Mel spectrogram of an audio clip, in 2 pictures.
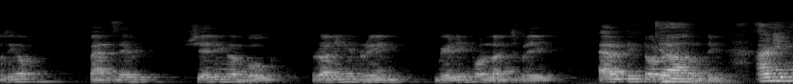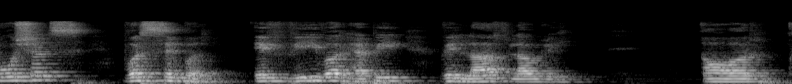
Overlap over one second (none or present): none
